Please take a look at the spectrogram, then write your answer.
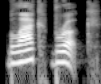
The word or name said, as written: black brook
